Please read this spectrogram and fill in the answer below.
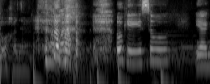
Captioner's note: laughs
